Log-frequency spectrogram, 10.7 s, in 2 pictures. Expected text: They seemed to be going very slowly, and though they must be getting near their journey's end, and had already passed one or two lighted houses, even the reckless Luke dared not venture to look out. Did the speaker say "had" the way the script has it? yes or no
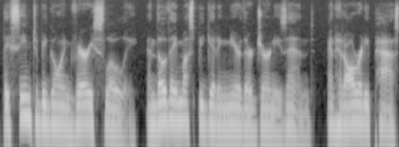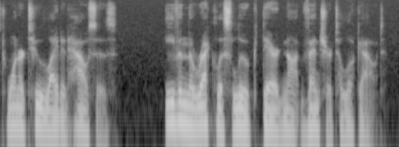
yes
